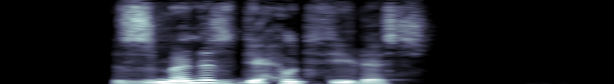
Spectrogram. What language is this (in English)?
Kabyle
